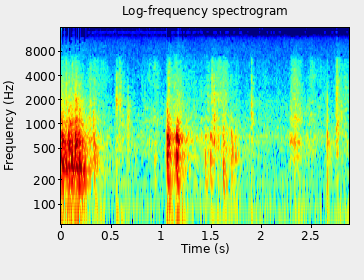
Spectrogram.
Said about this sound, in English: Tossing a dish towel into the sink, he goes to the cupboard and swings open the door.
